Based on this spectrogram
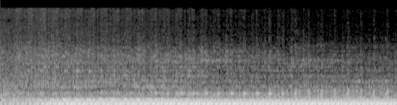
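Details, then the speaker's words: Truck with new headers, muffler removed leaving a straight pipe from the cat: deep, loud, pulsing rumble swelling as the engine revs; owner feels the engine runs a little better with the muffler gone. "but it sounds pretty badass so i think we're gonna keep it and uh engine sounds like it's running a little bit better"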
